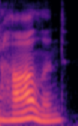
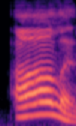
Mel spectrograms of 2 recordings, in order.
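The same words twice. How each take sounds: First: The name is said with an English pronunciation. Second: The name is said with a Norwegian pronunciation. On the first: The speaker calls it wrong. "Not Holland" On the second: The speaker calls it right. "And they're like"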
